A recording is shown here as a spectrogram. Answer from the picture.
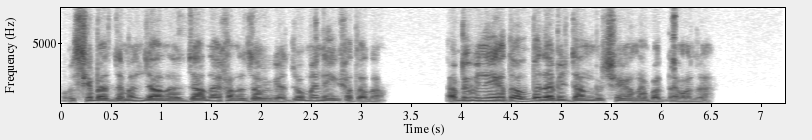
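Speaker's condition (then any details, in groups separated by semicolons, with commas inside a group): ALS; speech improved a little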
